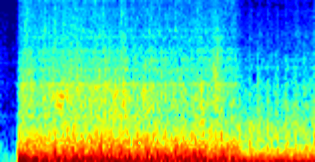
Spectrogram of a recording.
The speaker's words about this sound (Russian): опять хочу попросить поставить вот этот отрывочек с вертолетом. Мне кажется, один из самых драматических моментов сериала.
